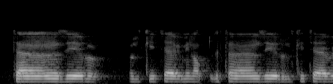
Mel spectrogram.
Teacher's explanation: الإخفاء عندنا نون ساكنة وبعدها الزاي والزاي من حروف الإخفاء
